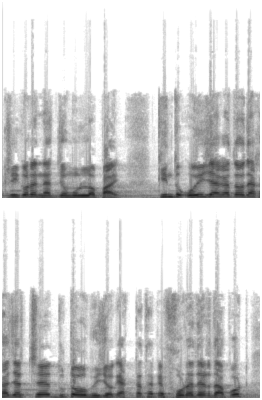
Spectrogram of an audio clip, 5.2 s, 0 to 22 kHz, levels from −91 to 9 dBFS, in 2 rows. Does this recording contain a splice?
no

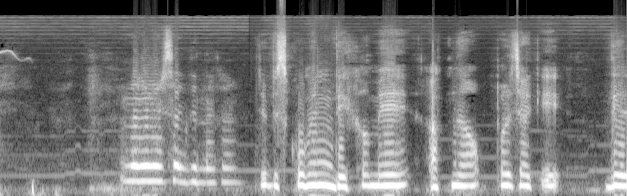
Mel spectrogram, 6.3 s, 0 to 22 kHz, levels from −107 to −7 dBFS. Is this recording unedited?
no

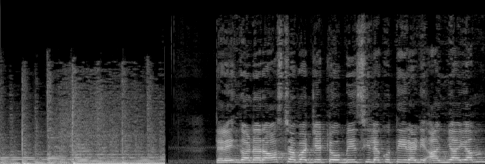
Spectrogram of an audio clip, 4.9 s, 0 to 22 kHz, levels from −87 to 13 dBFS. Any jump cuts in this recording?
yes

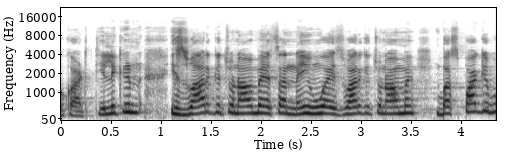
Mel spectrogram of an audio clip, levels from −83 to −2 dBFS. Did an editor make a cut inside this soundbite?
no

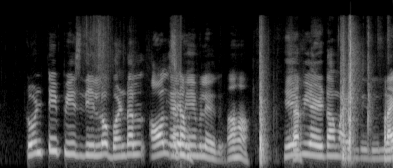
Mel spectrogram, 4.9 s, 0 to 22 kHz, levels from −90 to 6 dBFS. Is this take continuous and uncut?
no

